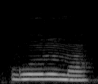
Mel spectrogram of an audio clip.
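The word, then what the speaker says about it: গুল্ম: এমন শব্দ হতে পারে গুলম এখানে ম ফলাটা ল এর সাথে যুক্ত থাকার কারণে ম এর উচ্চারণটা থেকে যাবে অর্থাৎ অবিরকৃত অবস্থায় থাকবে গুল ম তারপরে যে নিয়মটি আসে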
